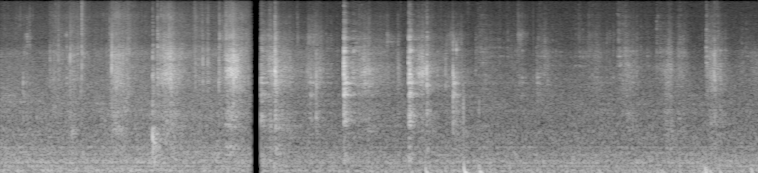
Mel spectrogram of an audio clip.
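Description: A spoon stirs and scrapes through spicy chaat with sliced onions, lemon juice, chili powder, chaat masala and coriander powder in a bowl, giving irregular close clinks and scrapes against the dish with soft, wet mixing between them.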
